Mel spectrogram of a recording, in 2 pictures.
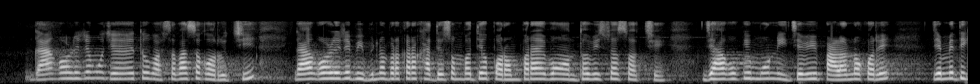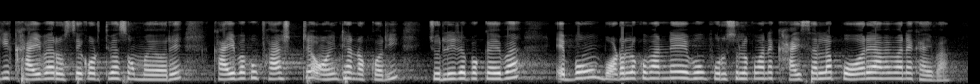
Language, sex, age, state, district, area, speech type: Odia, female, 18-30, Odisha, Nayagarh, rural, spontaneous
